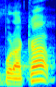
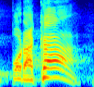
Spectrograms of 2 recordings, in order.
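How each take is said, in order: First: Said in the usual way. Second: Commanding call. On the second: Pretend. The Lord's answer, voiced.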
